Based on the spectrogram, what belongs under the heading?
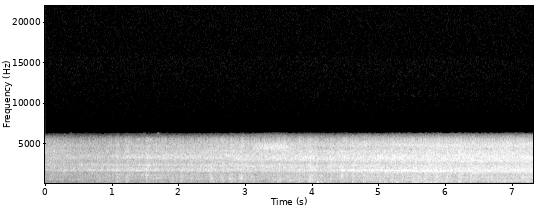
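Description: Electric train approaching on the rails, its running noise and wheel-on-rail rumble growing steadily louder, with a single sharp knock about four seconds in.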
